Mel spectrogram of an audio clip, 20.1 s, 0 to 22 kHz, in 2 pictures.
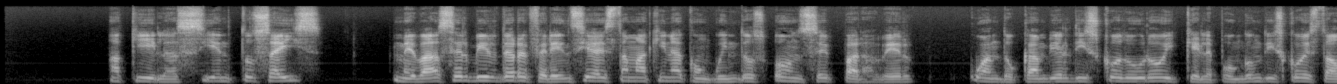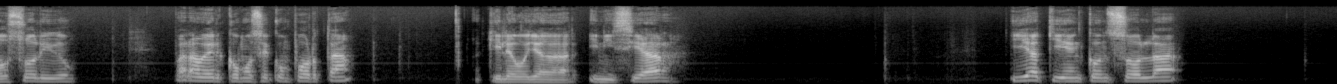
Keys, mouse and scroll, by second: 1.5 click, 13.5 click, 17.7 click.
